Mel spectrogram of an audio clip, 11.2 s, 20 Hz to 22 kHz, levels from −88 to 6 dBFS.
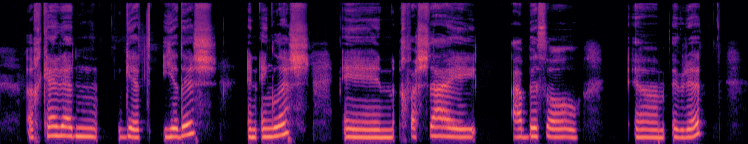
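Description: At 2.23 to 2.26 s, just before "יידיש און אינגליש און", the audio jumps ahead where compressed frames are skipped: about two 20 ms frames, around 40 ms of audio, never reach playback. At 4.87 s, after "יידיש און אינגליש" and before "און איך", a click or stutter comes from overlapping chunks. Each 5 s chunk starts 6.5 ms early, so that sliver plays twice. At 6.40 s, right after "און אינגליש און איך", another jump is a single skipped 20 ms frame. The same chunk-overlap click recurs at 9.88 s, exactly one 5 s chunk later.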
